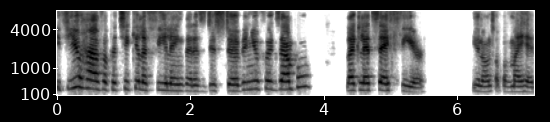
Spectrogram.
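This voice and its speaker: Dry and close with no echo, a woman's high-pitched voice moves at a moderate pace with lively intonation. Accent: non-native. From Ukraine. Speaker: emotion code teacher. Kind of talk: interview.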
